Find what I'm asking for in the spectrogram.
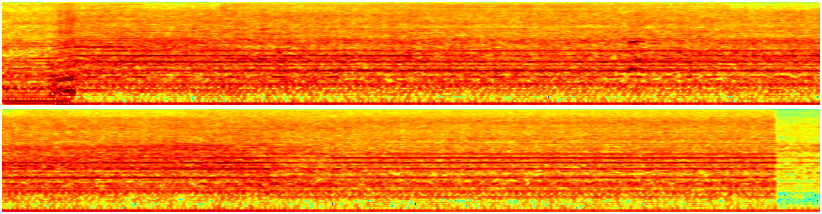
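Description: A carpet cleaning machine's gas engine turned up to maximum with its exhaust running, a loud steady droning roar with tonal hum that holds throughout and cuts off abruptly near the end, heard up close.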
